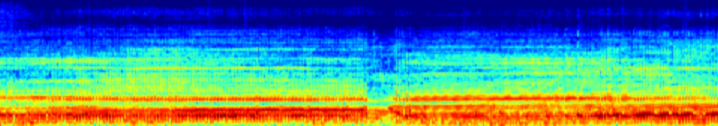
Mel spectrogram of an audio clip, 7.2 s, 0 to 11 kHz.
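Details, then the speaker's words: 1974 Yamaha RD60 two-stroke, first ride after 8+ years stored: flat buzzy drone drops on a shift then tops out early, around 5000 rpm instead of 10–11,000; lacking power at high revs, carburetor issue suspected, carb cleaning planned next. "oh so i can honestly say that was probably the slowest motorcycle ride i have ever been on so it doesn't sound like sounds like carburetor issue the power band isn't fully there i mean it's only grown up to about 5000 rpms which these ones should hit 10 11 000"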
